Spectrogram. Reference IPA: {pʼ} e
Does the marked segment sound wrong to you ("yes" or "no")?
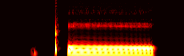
no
